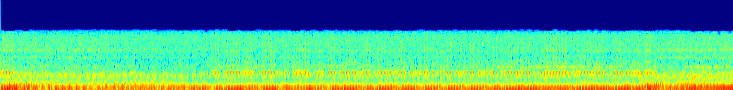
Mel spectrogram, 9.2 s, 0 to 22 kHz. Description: Nissan Micra K11 1.0 1st Cylinder Misfires below 2.500rpm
